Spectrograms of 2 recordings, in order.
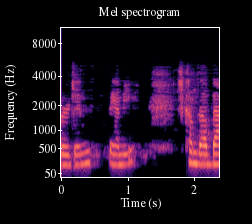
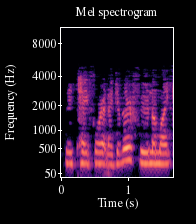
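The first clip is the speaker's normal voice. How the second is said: normal talking voice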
